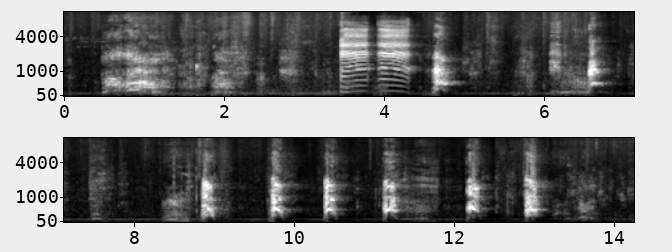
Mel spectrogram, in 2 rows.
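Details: German Shepherd reprimanding an over-excited, hyper Pit Bull; a water squirt bottle did not help. Harsh, noisy growling in the first three seconds, then a brief whining harmonic cry, then sharp barks about every 0.7 seconds over a steady low hum.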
